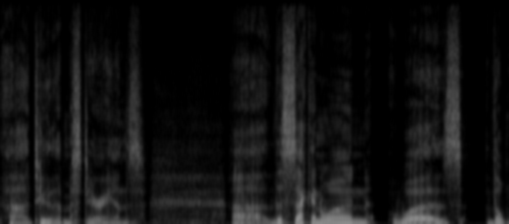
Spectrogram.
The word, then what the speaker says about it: Mysterians: The Mysterians was probably the first one that I remember butchering horribly. I pronounced it the Mysterines for some reason.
